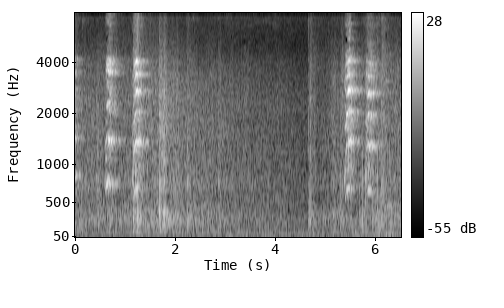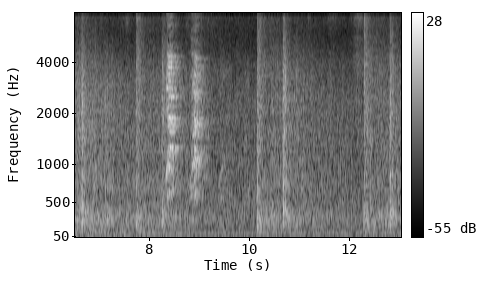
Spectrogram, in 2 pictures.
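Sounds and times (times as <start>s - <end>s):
dog barking: 0.0s - 1.6s, 5.4s - 6.3s, 8.3s - 9.7s
distant fireworks rumble: 0.0s - 13.0s
firework bangs: 0.0s - 13.0s.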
